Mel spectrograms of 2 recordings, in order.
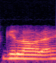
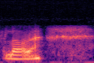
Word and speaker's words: Galara: Talk talk about Galara. Is it am I pronouncing it correctly? Galara. Yes. Yes. Galora. It's pronounced like Galora.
